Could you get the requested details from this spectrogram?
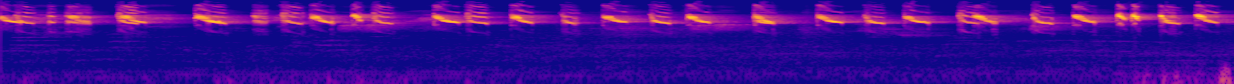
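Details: Young white-eye persistently begging for food and calling the flock, a long, fast series of piercing high descending notes, sometimes doubled, with almost no pauses.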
